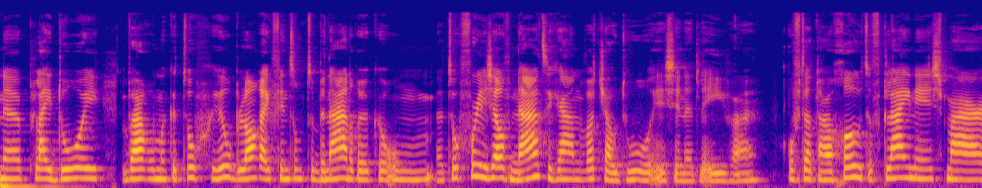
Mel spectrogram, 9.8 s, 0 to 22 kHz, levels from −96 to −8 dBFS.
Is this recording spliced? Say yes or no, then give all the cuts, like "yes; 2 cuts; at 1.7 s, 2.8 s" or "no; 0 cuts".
yes; 3 cuts; at 1.1 s, 4.4 s, 7.7 s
